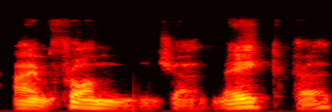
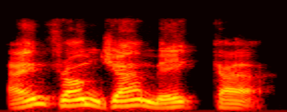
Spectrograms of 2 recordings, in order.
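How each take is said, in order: First: Said in the usual way. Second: Jamaican English, every syllable punched evenly; Jamaican syllable-timed accent. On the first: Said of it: "somebody from Jamaica doesn't say". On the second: Shown as a demonstration. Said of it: "you know, rat-tat-tat-tat".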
